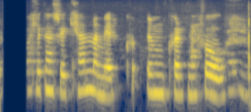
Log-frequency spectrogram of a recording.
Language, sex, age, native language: Icelandic, female, 14, Icelandic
